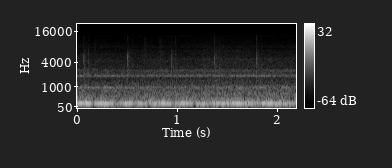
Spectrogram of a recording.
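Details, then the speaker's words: Previously non-lighting diesel heater run at maximum, pump at four hertz: steady low burner roar with light fuel pump tick about twice a second, glow plug off, combustion self-sustaining; normal running. "she's running glow plug is now off and it has a self-sustaining button"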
